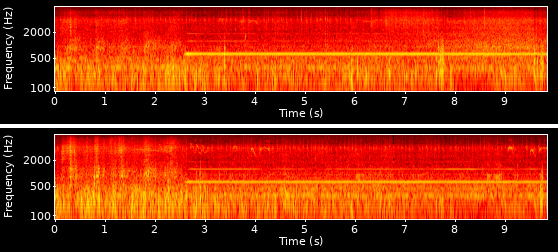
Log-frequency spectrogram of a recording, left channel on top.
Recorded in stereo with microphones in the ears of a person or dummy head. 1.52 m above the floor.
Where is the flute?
65° left (ahead or behind), 6.5 m.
